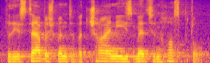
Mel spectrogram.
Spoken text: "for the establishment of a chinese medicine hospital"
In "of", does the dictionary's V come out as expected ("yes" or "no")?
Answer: yes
